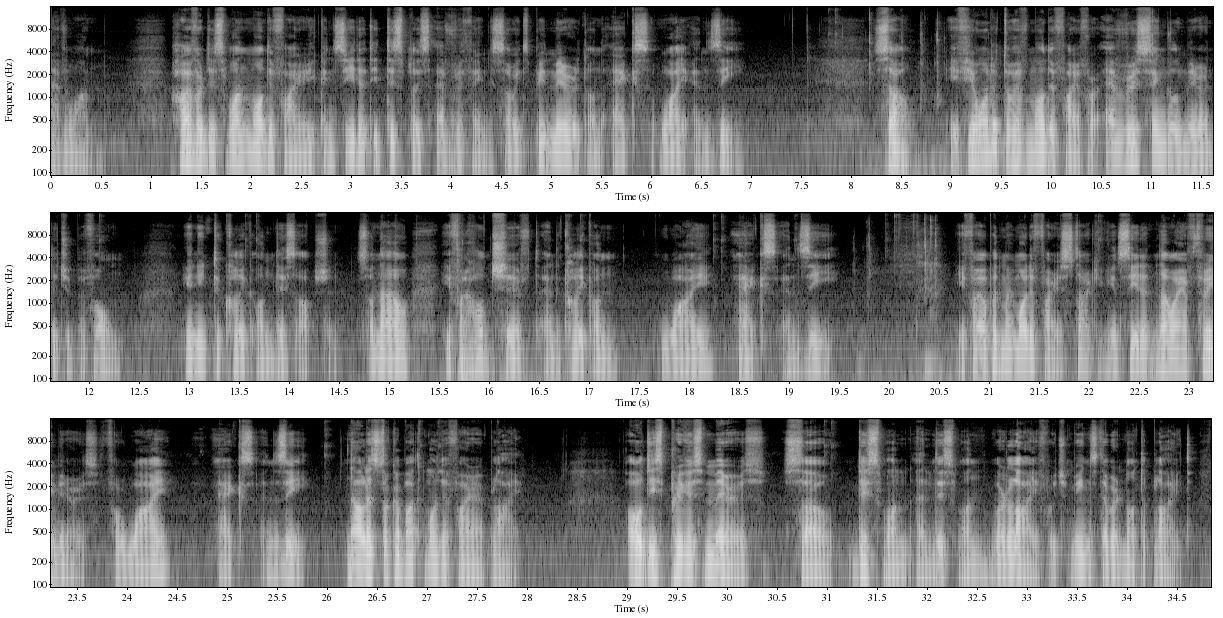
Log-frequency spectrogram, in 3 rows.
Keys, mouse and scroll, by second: 8.2 ctrl+z, 8.4 ctrl+z, 8.6 ctrl+z, 9.1 ctrl+z, 9.3 middle click, 11.0 alt+x, 12.0 click, 16.7 shift+click, 18.2 shift+click, 19.0 shift+click, 20.3 ctrl+`, 25.9 click, 30.9 click.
